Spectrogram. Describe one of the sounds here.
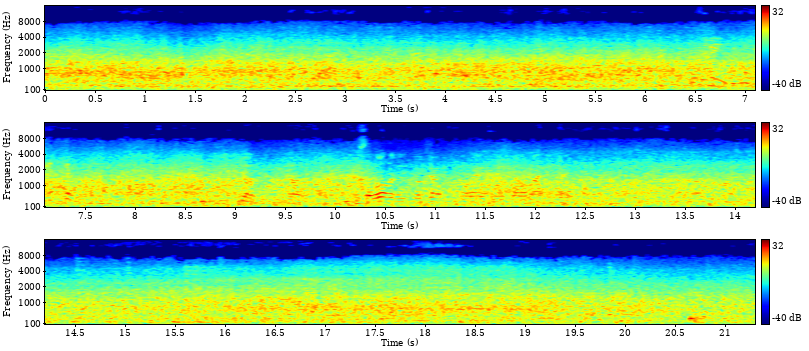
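City traffic rumbles past steadily on a busy street.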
